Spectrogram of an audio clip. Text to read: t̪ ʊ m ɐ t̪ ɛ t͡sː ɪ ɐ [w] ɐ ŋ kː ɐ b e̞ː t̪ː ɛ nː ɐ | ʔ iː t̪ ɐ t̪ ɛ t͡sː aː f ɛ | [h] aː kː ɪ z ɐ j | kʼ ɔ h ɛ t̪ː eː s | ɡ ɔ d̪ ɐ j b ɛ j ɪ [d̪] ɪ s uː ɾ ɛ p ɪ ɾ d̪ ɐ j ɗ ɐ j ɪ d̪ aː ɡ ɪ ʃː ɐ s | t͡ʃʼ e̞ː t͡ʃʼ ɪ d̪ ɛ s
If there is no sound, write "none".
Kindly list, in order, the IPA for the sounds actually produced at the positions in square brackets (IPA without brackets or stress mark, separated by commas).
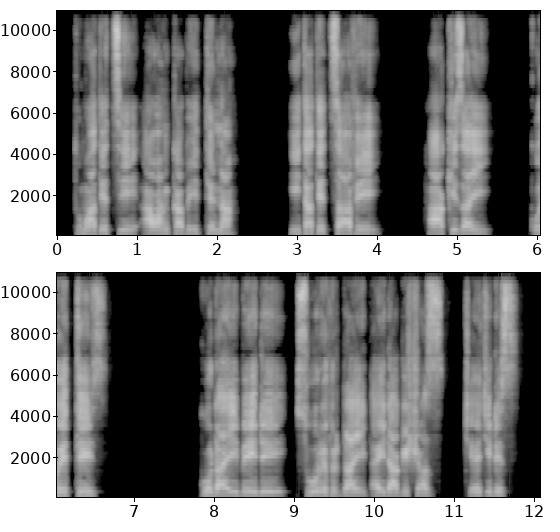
w, h, d̪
